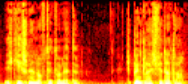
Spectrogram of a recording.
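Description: An actor in a German radio drama playing a middle-aged architect, tired, businesslike, guarded and evasive. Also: male voice, fairly low pitch, animated, fast, darkish tone, slightly rough. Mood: curt, evasive.

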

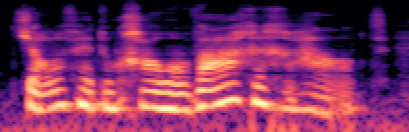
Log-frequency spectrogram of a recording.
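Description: A sorrowful village neighbour in a radio play. Her voice is fairly low and husky, and she speaks plainly, with a subdued, sighing concern. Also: moderate pace, fairly bright tone, full character voice. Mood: grave, concerned. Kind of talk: radio drama acting.

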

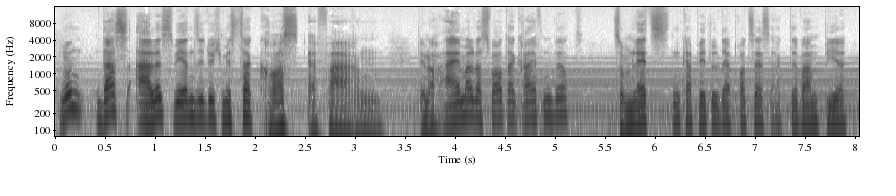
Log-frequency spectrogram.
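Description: An actor playing a suspenseful radio serial presenter, reading scripted narration with theatrical questions. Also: male voice, mid-range voice, sing-song, normal speed, darkish tone, faint music behind, lightly acted. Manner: teasing rhetorical questions, theatrical.

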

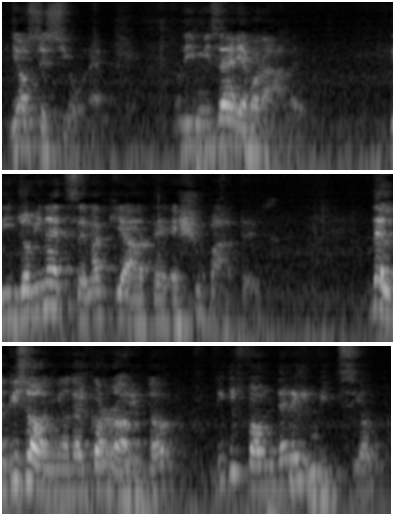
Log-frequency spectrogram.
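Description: An actor playing a contemptuous, pious prosecutor who declaims a courtroom speech with emphatic, deliberate pauses. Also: male voice, fairly high pitch, expressive, a bit bright. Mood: scornful, insistent. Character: vehement moralizing male prosecutor, contemptuous and pious. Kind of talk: theatrical courtroom oration. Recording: roomy, distant stage recording with hiss.

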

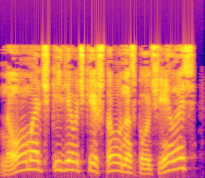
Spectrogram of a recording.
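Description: A man voicing a fat children's party clown, shouting with exaggerated jolly showmanship and an edge of menace. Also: high voice, very animated, brisk, no room sound, muffled recording, pitched above the performer's own voice. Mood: rousing, hectoring.

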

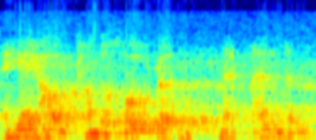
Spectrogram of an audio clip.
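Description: An actor playing a hypnotic indoctrination voice in a radio drama, solemn, insistent and deliberate. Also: male voice, a little high, very animated, vocal fry, far from the mic, slight background noise, heavily acted. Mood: solemn, commanding. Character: male hypnotic indoctrination voice, slow and commanding. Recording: dull, cavernous reverberant recording with music.

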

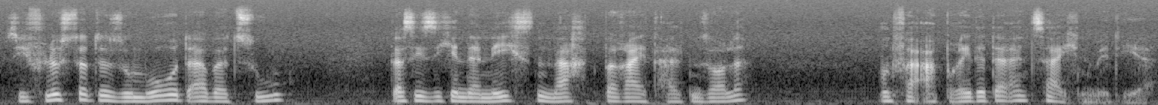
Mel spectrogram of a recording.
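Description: A man narrating a tale in a formal, measured 1950s radio-drama style with literary diction. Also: a little high, fairly even intonation, creaky, dark tone.

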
